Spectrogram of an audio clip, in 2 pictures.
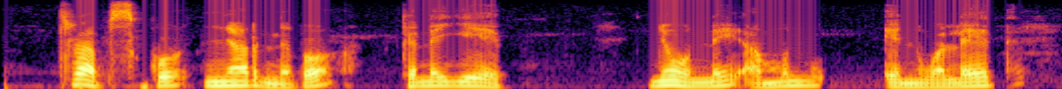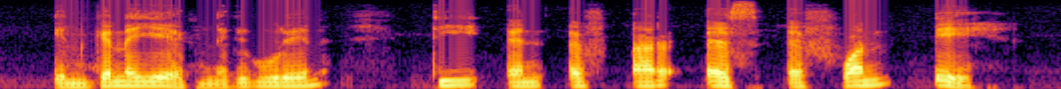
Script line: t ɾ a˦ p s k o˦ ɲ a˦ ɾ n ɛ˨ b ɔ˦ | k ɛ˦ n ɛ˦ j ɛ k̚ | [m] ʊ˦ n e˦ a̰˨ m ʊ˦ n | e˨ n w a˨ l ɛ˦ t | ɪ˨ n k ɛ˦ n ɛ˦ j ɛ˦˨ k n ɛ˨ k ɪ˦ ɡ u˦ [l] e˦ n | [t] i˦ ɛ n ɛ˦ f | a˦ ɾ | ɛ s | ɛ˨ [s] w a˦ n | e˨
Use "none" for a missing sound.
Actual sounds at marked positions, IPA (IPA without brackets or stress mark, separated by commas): ɲ, ɾ, t, f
